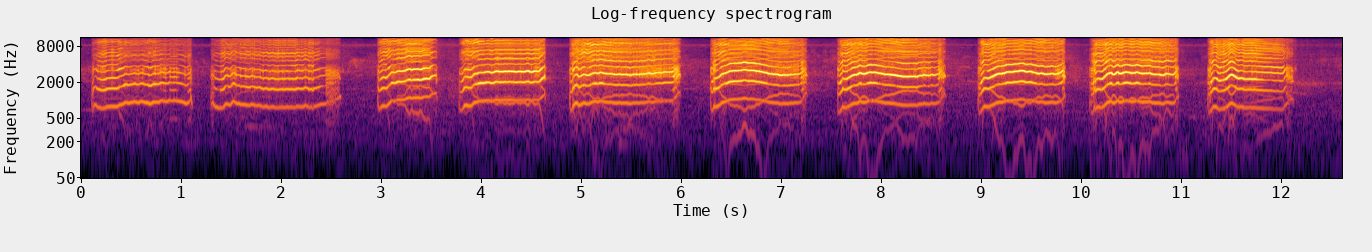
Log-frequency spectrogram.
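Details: Four newborn roadside puppies whose mother turned up nearby; one cries in about ten steady, high-pitched whimpers. Each wavering, nasal whine lasts close to a second, repeated at a fairly even pace with brief pauses.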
